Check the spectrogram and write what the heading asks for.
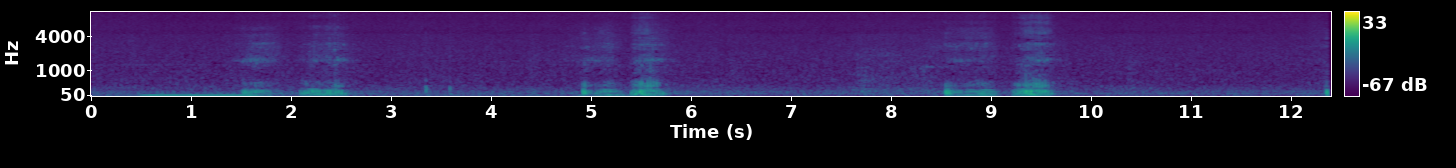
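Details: Low, rumbling snores in paired bursts, about 16 a minute, with quiet pauses between, from a dog sleeping on a lap on a couch who keeps snoring even when she opens her eyes.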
